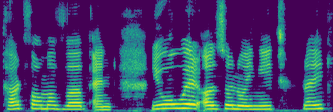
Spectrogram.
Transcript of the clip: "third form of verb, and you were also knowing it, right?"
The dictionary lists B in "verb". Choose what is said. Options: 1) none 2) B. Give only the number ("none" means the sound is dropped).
2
